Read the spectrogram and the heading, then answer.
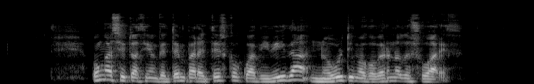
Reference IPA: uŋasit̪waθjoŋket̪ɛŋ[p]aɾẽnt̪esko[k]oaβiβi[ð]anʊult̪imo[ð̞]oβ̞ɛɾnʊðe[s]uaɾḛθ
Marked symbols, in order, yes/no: yes, yes, yes, no, yes

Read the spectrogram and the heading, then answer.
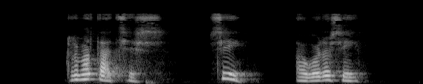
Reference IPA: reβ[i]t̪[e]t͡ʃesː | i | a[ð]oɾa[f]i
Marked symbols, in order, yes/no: no, no, no, no

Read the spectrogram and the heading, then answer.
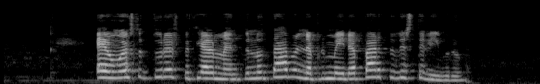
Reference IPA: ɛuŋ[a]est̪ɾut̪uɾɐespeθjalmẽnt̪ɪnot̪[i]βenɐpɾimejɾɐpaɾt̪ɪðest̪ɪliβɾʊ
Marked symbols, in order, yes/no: no, no

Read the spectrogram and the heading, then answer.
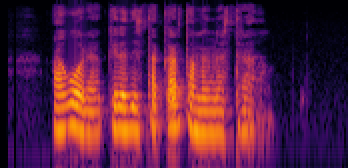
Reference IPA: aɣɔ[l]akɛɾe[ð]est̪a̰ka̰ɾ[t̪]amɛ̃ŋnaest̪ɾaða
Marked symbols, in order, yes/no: no, yes, yes

